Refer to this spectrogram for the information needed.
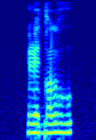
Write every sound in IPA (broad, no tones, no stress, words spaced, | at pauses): ɭɛɡɵlˠṳ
